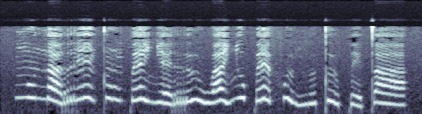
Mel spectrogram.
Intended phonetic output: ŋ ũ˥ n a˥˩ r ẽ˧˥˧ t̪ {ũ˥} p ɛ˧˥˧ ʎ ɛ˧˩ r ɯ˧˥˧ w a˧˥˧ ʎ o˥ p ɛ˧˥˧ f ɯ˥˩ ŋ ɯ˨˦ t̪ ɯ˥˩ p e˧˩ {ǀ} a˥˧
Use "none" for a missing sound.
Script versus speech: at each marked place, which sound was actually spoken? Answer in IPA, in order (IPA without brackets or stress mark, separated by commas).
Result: ũ˥˧, t̪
